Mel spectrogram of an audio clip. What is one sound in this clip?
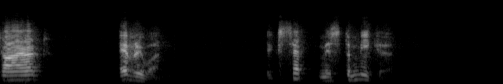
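A middle-aged man speaks in short, terse remarks.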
